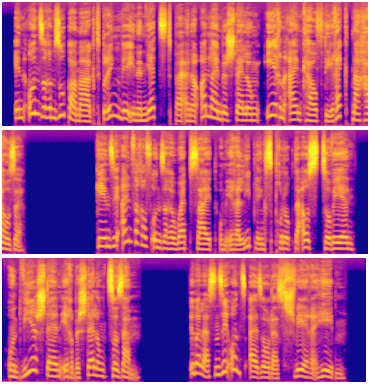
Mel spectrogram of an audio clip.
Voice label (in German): Werbung markenneutral, Sprecherin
